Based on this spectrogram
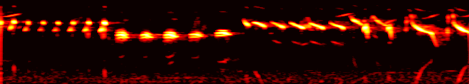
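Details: Sykes's lark, a crested, rufous lark of dry open country in India, said to imitate the calls of other birds of its habitat; a rapid series of clear chirped notes, paired high notes, then lower phrases and descending slurs.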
